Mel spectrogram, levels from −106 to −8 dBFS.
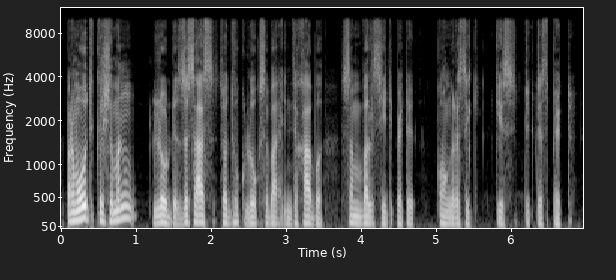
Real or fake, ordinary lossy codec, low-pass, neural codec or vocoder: fake; none; 9.9 kHz; vocoder, 22.05 kHz, 80 mel bands, Vocos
